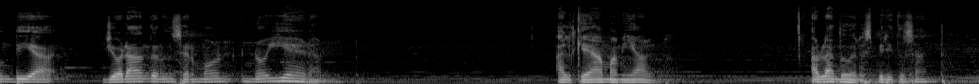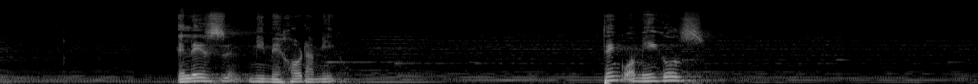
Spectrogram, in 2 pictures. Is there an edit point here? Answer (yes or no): yes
